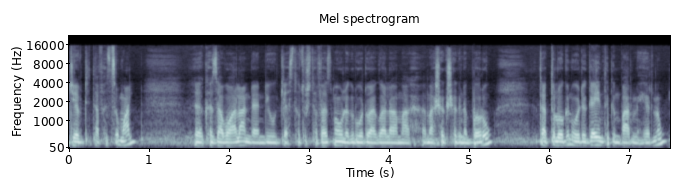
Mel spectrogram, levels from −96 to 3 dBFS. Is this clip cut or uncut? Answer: uncut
